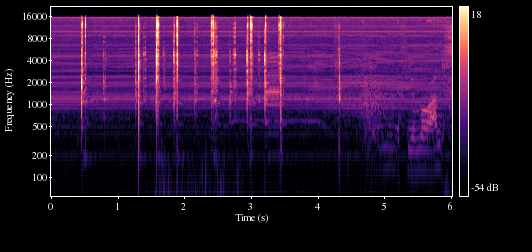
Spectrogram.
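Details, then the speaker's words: Stick welder ("buzz box") bought at auction, first power-up after teardown and dust cleaning: steady mains hum with irregular crackles and rattles about once a second, transformer rattling, owner thinks bolts need tightening; about 44 V open-circuit. "apparently the Transformers working rattling a little bit maybe we need to tighten the bolts a little bit when it stops crackling"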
